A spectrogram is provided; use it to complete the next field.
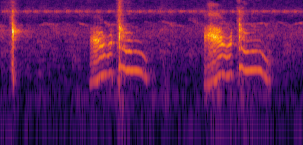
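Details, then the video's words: Two harmonic parrot calls about a second apart, each nasal and slightly falling at the end, with a sharp click within each call. "Natural Parrot sound//Parrot chirping sound"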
